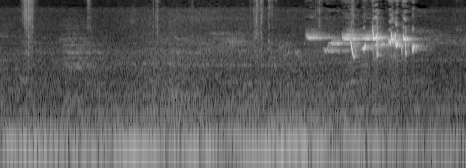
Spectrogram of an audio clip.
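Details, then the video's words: Newly caged wild bulbul from Mandali, an old catch, breaks into a short, fluty warbled phrase near the end, over a steady low rumbling hum. "بلابل وحشيات خامات كاع منفذ مندلي لسانات روعه"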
